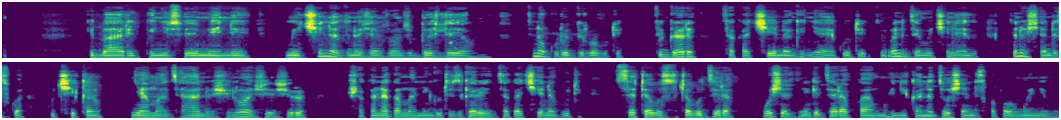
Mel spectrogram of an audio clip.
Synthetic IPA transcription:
iɓaɾebʱwiɲiseemene | mit͡ʃinad͡zino̞ʃ̬andis̬wamutibʱeʃlejauma | d͡zino̞kuɾud͡zirwakuti | d͡ziɡʱaɾe | d͡zakat͡ʃe̞naŋɡe̞ɲajaje̞kutḭd͡zimwe̞ned͡zemit͡ʃinaed͡zod͡zino̞ʃandis̬wa | kut͡ʃeka | ɲamad͡zaːnuʐino̞waʐieʐiɾo | ʐ̥akanakamaniŋɡekutid͡ziɡʱaɾed͡zakat͡ʃe̞nakuti | d͡zisataβozotaβud͡ziɾa | ɦoʃad͡zine̞ŋɡe̞d͡zaɾap̚amwe̞nikanad͡zoʃandiswapaumwe̞nimu

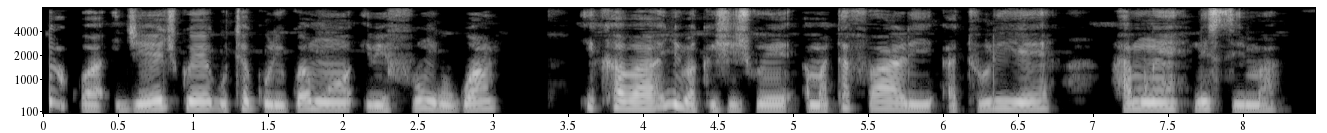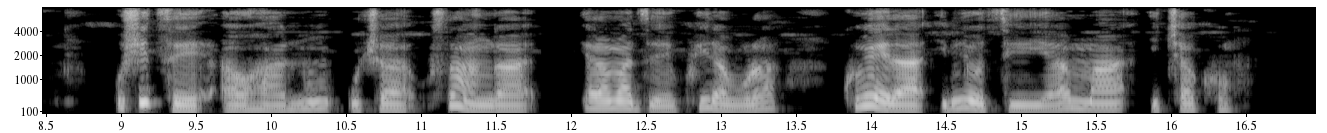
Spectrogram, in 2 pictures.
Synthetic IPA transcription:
iɲoɡwaʔid͡ʒe̞ːd͡ʒɡwe̞ɡutʰe̞ɡuɾiɡwamŋo̞ʔiβifuːŋɡuɡwa | ikʰaβajuβakiʃid͡ʒɡwe̞amatafaɾiʔatʰuɾije̞ | hamŋe̞nisima | uʃit͡se̞aho̞ɦaːn̥huːt͡ʃausaːŋɡa | jaɾamaze̞kwiːɾaβuɾa | kuβe̞ːɾaimjo̞t͡sijamait͡ʃakʰo̞

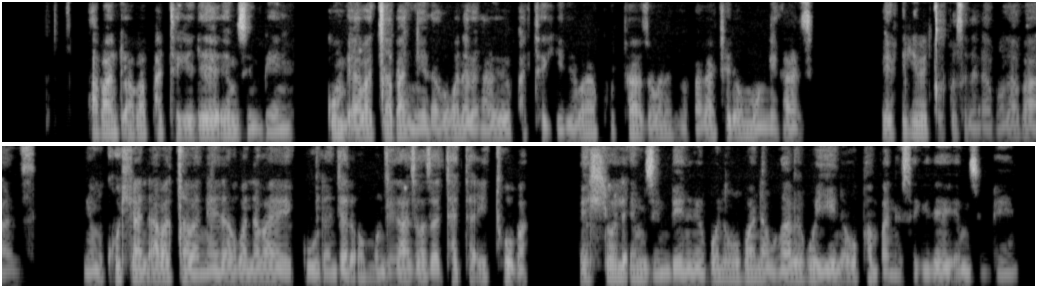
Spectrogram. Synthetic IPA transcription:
aβantʼuaβapʰatʰeɣilɛjɔʔem̩zimbʱeni | ɣumbʱɛaβaǀaβaŋɛlauɣɔβanaβɛŋaβɛβɛpʰatʰeɣilɛβajakʰutʰazauβanaɛavaɣat͡ʃʰʼɛlɛum̩oŋiɣazi | βefiɣɛβɛǃoǃisanɛlaβɔɣaβand͡zʱi̥ | ŋom̩kʰuɬanɛ̰ʔaβaǀaβaŋɛlauɣuβanaβajajiɡ̥ʱuland͡ʒʱalɔʔumɔŋiɣaziβazatʰatʰaʔitʰuβa | βɛɬɔlɛʔem̩zimbʱeniβɛβɔnɛuɣuβanaɣuŋaβɛɣujinioɣupʰambʱaniseɣilɛjɔem̩zimbʱeːni

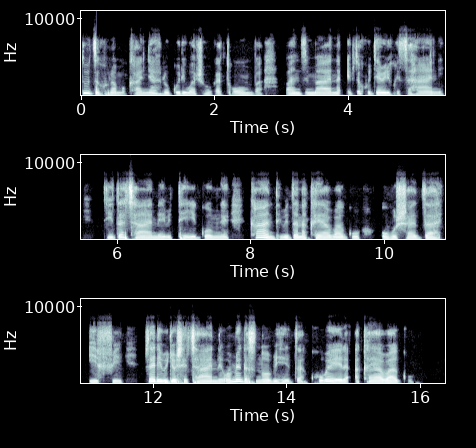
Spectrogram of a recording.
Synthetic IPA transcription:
d̥uze̞kuɾamukʰaɲaɾuɡuɾiwaːt͡ʃukuɡatʰuːmbaβaːnzimaːnaivjo̞kuɾɟaβiɾikwiːsaɦani | v̥jiːzat͡ʃaːne̞βitʰe̞ːjiɡomŋe̞kʰaːndiβizanakʰajaβaɡu | uβuʃaza | ifi | v̥jaːɾiβiɟo̞ʃat͡ʃaːne̞wʔameːɡasinoβiɦezakʰuβe̞ːɾaːkʰajaβaɡu

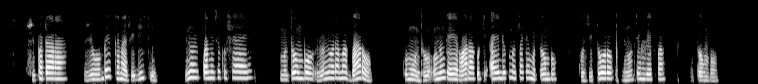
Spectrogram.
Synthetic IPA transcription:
ʐ̥ipataɾa | ʐiɦombe̞kanaʐiɗiki | ʐino̞kwanisakuʃaja | muto̞mbo̞ʐo̞ɲo̞ɾamaɡʱwaɾo̞ | kumuntʰuʔṵno̞ŋɡeerwaɾakutiʔae̞nde̞kuno̞t͡ʂakemuto̞mbo̞ | kuʐito̞ɾo̞ʐino̞te̞ŋɡe̞swa | muto̞ːmbo̞

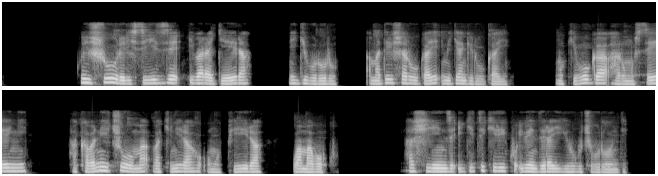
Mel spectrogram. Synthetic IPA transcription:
kwiːʃuːɾe̞ɾisize̞iβaɾaɟe̞ɾa | niɟuβuɾuɾu | a̰madiɾiʃaɾuɡaje̞ʔimiɾɟaːŋɡiɾuɡaje | mukʰiβuɡaɦaɾumuse̞ɲi | hakʰaβaniːt͡ʃuma̰βakʰeniɾaɦo̞̰ʔṵmupʰiːɾa | wʔa̰maβo̞kʰo | haʃiːnze̞ʔiɡitikʰiɾikʰo̞̰ʔiβe̞ːnze̞ɾajiɡihuɡut͡ʃuβuɾuːndi

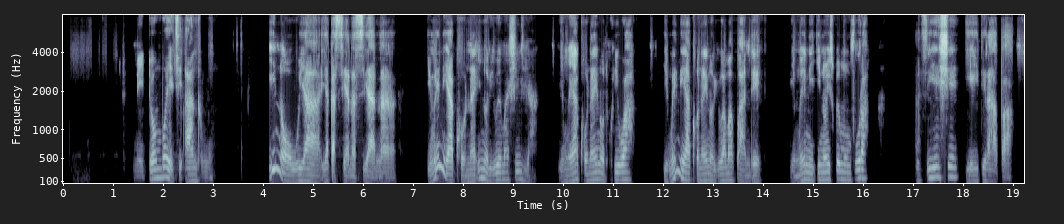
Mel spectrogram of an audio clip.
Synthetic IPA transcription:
mito̞mbo̞je̞t͡ʃiʔantʰu | ino̞ujajakasijanasija̰ːna̰ | imwe̞nijakʰo̞naʔino̞riwe̞maʃiʒa | imwe̞jakʰo̞naino̞twiwa | imwe̞nijakʰonaino̞riwamakwande̞ | imwe̞niʔino̞iswe̞muɱvuɾa | sije̞ʃe̞je̞itiɾaːpa̰

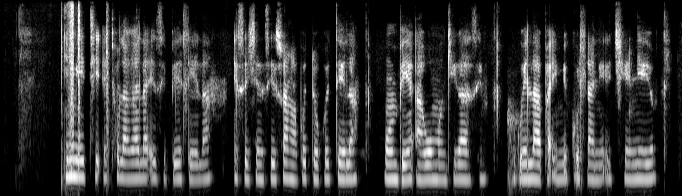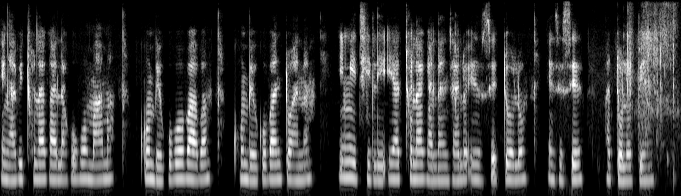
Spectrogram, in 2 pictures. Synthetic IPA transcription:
imitʰiʔɛtʰɔlaɣalaʔezib̥ʱɛɮɛlaɛsɛt͡ʃʼend͡zʱiswaŋaβɔd̥ʱɔɣɔtʼɛla | ɣumbʱɛʔaɣumoŋiɣaziɣwɛlapʰa̰imikʰuɬanɛʔet͡ʃʼijɛnɛjɔ | ɛŋaβitʰɔlaɣalaɣuβɔmaːma | ɣumbʱɛɣuβɔβaβaɣumbʱɛɣuβantʼwaːna | imitʰilɛʔijatʰɔlaɣaland͡ʒʱalɔʔezisɛtʼɔlɔezisɛ | mad̥ʱɔlɔb̥ʱeːni

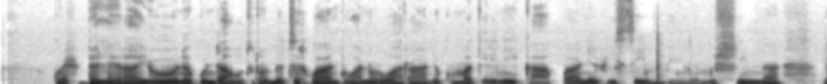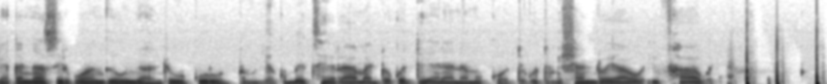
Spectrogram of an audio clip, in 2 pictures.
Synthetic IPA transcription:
kuʐibʱe̞ɮe̞ɾajone̞kunda̰ɦṵd͡zino̞ɓe̞t͡se̞rwantʰuwano̞rwarane̞kumakirinika̰pane̞ʐisimbine̞miʃinaja̰kanasirwaŋɡe̞uɲanʐiɦukuɾuduje̞kuɓe̞t͡se̞ramadʱo̞ko̞dʱejananamuɡʱo̞dʱikutimiʃando̞jawo̞ʔip͡faːwḛ

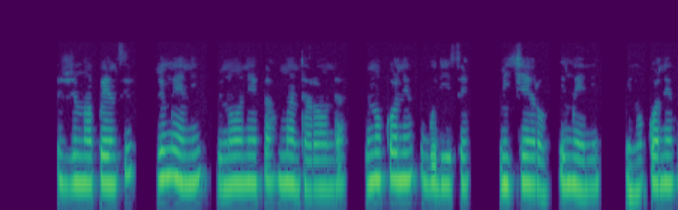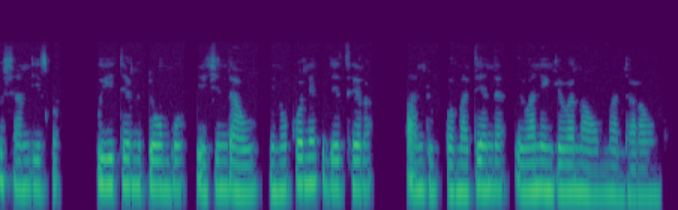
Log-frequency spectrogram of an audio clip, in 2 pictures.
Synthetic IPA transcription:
ʐimakwe̞nzi | ʐimwe̞niʐino̞ːne̞kamumantaɾaunda | ʐino̞ko̞nekuɓuɗise | mit͡ʃe̞ɾo̞imwe̞ni | ino̞ko̞nekuʃandiswa | kuitemito̞mbo̞je̞̰t͡ʃindauino̞ko̞nekuɗe̞t͡se̞ɾa | ʋa̰ntʰupamate̞ndaeʋane̞ŋɡe̞ʋanawo̞mumantaɾauːnda

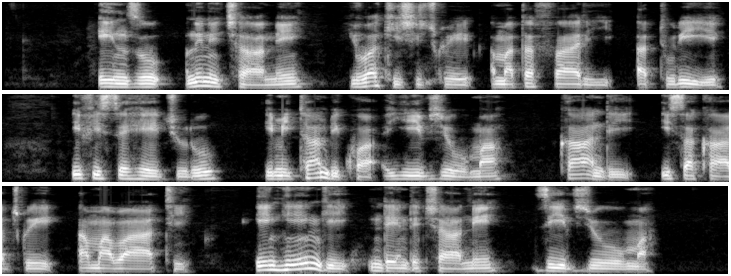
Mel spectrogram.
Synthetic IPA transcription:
inzuninit͡ʃaːne̞ | juːβakʰiʃid͡ʒɡwe̞amatafaːɾiatuɾije̞ | ifise̞ɦe̞ːd͡ʒuɾu | imitʰaːmbikwajiːvjuːma | kʰaːndiː | sakʰad͡ʒɡwe̞ | amaβaːtʰi | iŋ̥iːŋɡinde̞ːnde̞t͡ʃaːne̞ | zivjuːma

